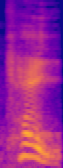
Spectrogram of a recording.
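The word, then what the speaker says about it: K: হ্যাঁ, কেটা আসলে এটা জীবনও কে না, এই উচ্চারণটা হচ্ছে খেই। কি বলতো? খেই। অর্থাৎ এটা ক না বলে একটা ক্ষয়ের উচ্চারণ আসবে, এবং এটা কে না, এটা এবং কেইও না, এটা হচ্ছে খেই।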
